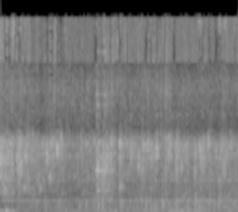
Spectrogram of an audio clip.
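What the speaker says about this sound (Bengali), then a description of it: "হলুদ লবণ দিয়ে আলুটা ভেজে নেব।" Potatoes frying in a pan with turmeric and salt give a steady, close, moderately loud sizzle and crackle that runs unbroken throughout, with no talking.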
